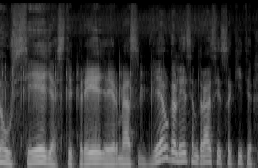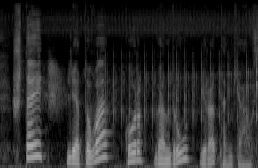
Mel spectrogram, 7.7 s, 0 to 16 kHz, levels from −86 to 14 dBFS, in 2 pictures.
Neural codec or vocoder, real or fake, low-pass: none; real; 14.4 kHz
